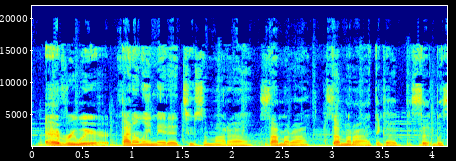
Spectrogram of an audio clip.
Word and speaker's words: Samara: Finally made it to Samara. I think I was saying it wrong. Samara.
